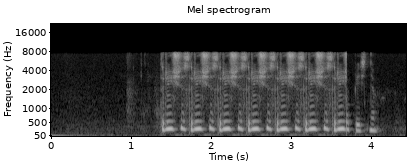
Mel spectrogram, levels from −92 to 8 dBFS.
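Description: From 1.74 s to 3.70 s the speech stops moving forward: a fragment about 0.36 s long plays back to back five times over, each pass identical, giving a stuttering, stuck-needle effect before normal playback resumes. This is a broken-record loop. Its likely cause is a stall in the player, encoder or stream that kept re-sending the last piece of audio it held, so whatever should have been heard across those two seconds is missing.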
